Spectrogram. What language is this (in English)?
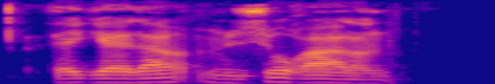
Kabyle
